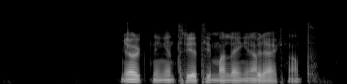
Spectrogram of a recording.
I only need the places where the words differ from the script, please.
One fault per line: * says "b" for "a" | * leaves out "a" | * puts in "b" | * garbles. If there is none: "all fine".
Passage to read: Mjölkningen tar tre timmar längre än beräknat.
* leaves out "tar"
* leaves out "än"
